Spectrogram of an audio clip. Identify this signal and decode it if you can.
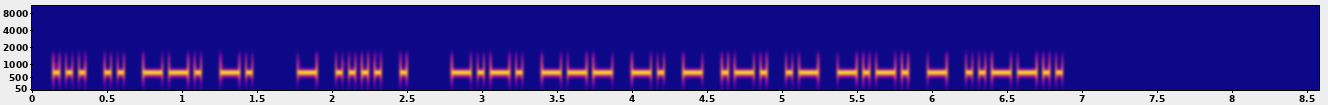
Morse code, heard as a keyed tone, about 28 wpm, 700 Hz. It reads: SIGN THE CONTRACT?
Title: Sentences from Top 1400 Words 28wpm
